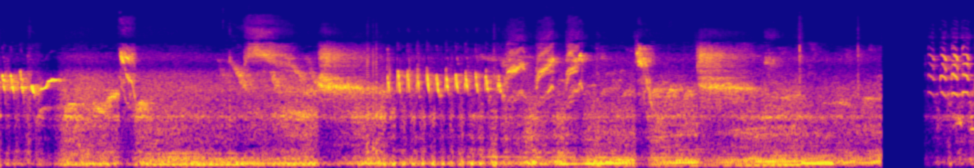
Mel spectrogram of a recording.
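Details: Lure recording of a White-rumped shama singing to spur another bird into song: varied loud whistled phrases, sweeping slurs and fast rattling chip series in quick succession, with a low droning hum beneath and a brief silent break near the end.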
